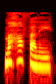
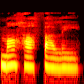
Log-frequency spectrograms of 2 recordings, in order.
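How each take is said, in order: First: Said in the usual way. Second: "mahafali" sounded out as mah-hah-fah-lee; pronunciation demo. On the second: Shown as a demonstration. Teacher showing learners to make happy in Malagasy, careful syllable demo. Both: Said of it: "is pronounced".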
